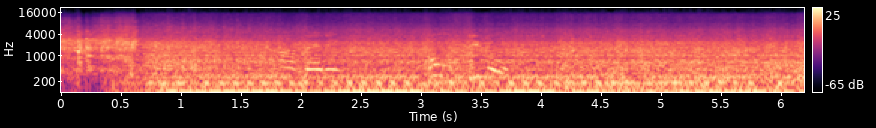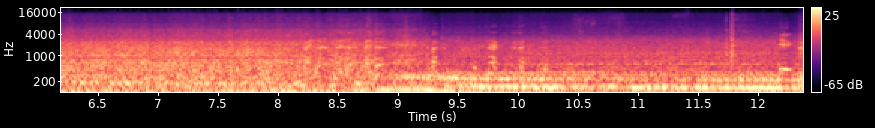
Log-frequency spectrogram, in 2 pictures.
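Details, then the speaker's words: Old original V8 in a 1979 Ford Bronco, before its Coyote swap: it catches, then idles rough and uneven, speed sagging and hunting as if about to stall; not knocking, possibly running out of gas, carburettor not rebuilt. "Motor's good though. I mean, it's old and will probably stall, but it's good. At least it's not knocking"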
